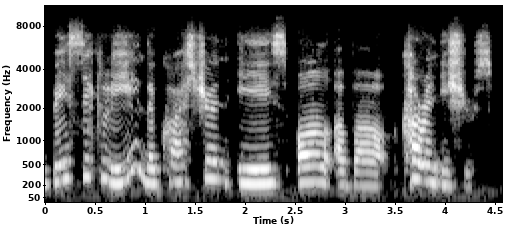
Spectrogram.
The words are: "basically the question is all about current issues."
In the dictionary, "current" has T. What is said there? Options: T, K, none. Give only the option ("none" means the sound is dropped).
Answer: T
